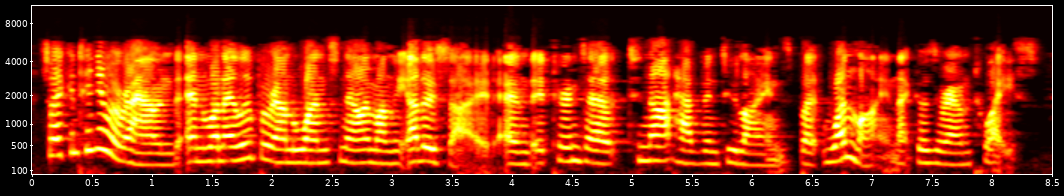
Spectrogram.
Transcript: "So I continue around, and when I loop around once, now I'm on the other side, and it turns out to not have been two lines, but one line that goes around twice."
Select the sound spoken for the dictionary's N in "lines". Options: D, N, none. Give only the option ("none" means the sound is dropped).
N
